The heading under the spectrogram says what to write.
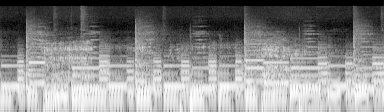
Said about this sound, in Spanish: El violín produce un sonido agudo, y el rugido de un león produce un sonido grave.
